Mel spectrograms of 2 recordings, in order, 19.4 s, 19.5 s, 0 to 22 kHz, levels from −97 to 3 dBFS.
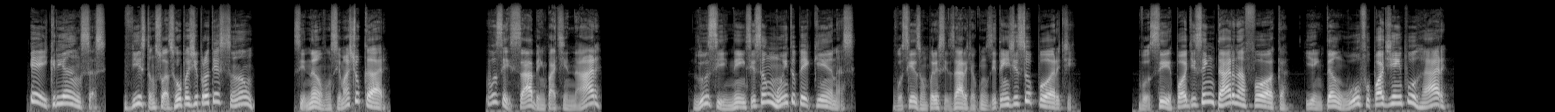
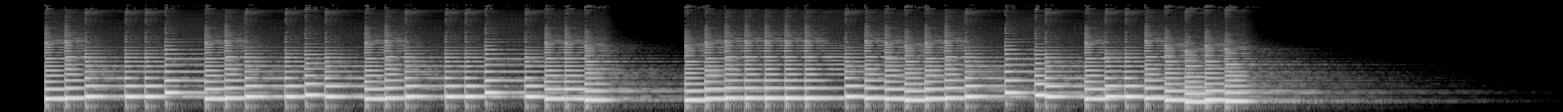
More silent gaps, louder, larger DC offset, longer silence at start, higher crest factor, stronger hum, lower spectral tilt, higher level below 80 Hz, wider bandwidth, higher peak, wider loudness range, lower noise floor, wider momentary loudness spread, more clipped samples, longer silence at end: first, 1.32-1.54 s, 3.18-3.66 s, 4.87-6.06 s, 7.52-8.59 s, 10.69-11.15 s, 13.51-14.15 s vs none; second, -23 LUFS vs -14 LUFS; neither; second, 0.35 s vs 0.55 s; first, 20 dB vs 14 dB; neither; about the same, -4.5 dB/octave vs -4.5 dB/octave; about the same, -54 dBFS vs -56 dBFS; first, 19 kHz vs 9.4 kHz; about the same, -2 dBFS vs 0 dBFS; about the same, 4 LU vs 2 LU; about the same, under -90 dBFS vs -88 dBFS; first, 12 LU vs 5 LU; neither; second, 1.4 s vs 3.35 s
